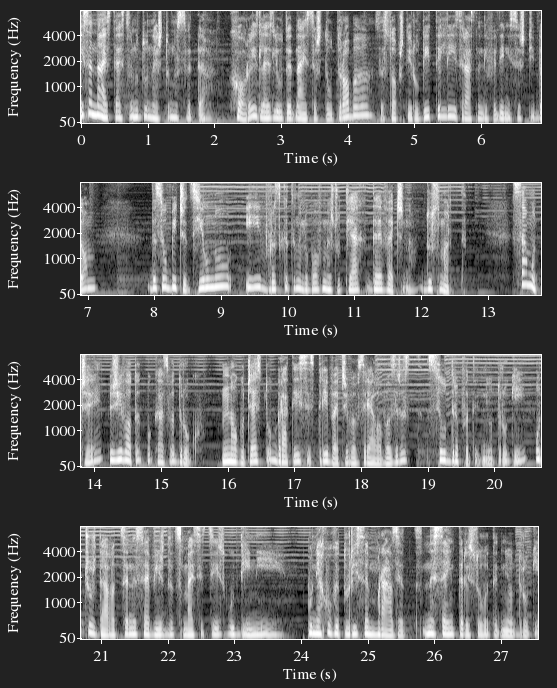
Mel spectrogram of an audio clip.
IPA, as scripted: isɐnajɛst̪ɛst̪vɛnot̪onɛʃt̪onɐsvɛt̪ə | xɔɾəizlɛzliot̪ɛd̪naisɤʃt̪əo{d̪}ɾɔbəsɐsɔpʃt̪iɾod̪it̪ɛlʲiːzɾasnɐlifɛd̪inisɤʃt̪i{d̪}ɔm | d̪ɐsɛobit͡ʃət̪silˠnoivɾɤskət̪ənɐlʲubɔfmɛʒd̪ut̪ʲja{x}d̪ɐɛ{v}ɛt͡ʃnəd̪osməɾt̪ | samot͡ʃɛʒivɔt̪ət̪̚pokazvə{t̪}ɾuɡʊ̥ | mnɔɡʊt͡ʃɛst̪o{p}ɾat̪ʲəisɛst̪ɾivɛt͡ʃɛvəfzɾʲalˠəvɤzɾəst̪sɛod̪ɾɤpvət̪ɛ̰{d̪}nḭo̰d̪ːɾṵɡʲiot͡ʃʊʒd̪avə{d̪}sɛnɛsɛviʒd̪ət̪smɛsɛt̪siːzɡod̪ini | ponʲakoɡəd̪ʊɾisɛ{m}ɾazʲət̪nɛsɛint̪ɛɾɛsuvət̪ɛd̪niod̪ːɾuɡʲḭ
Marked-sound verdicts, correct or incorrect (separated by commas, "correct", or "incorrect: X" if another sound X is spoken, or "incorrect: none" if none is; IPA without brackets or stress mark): incorrect: t̪, correct, correct, correct, incorrect: d̪, incorrect: b, correct, incorrect: t̪, correct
